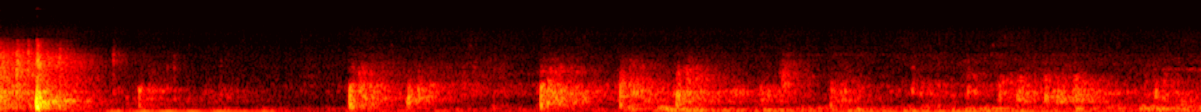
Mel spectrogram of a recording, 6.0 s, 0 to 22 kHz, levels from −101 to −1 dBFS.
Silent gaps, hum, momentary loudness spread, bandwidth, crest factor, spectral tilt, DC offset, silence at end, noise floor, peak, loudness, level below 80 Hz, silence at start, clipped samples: none; none; 15 LU; 10.5 kHz; 32 dB; -8.5 dB/octave; under 0.1%; 0 s; -64 dBFS; -12 dBFS; -44 LUFS; -60 dBFS; 0 s; under 0.1%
